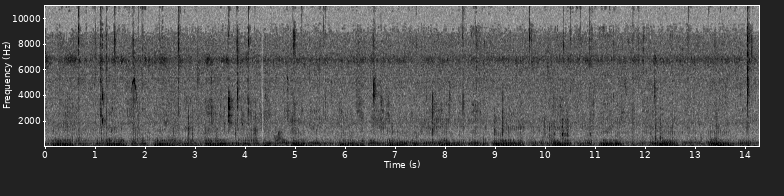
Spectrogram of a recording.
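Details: Domestic kittens nursing and jostling for their mother cat's milk during weaning. A steady low rumbling purr pulses throughout, with scattered soft clicks and rustles above it.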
